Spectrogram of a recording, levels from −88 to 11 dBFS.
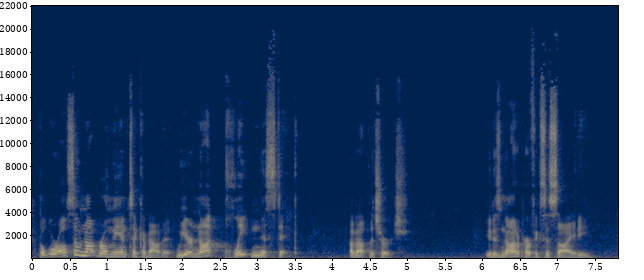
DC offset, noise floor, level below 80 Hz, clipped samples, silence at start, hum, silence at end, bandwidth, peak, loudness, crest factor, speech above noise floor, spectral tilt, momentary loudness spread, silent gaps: under 0.1%; -63 dBFS; -64 dBFS; under 0.1%; 0.1 s; none; 0.4 s; 16.5 kHz; -10 dBFS; -26 LUFS; 18 dB; 38 dB; -4.5 dB/octave; 10 LU; none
